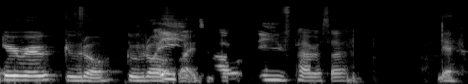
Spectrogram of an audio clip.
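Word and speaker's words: Perisset: By the way, while we're talking about pronunciation, it's Perise. Not Perise. It's Perise. Perise. Yeah. Oh, it's sorry. Emphasis is on the second syllable.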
